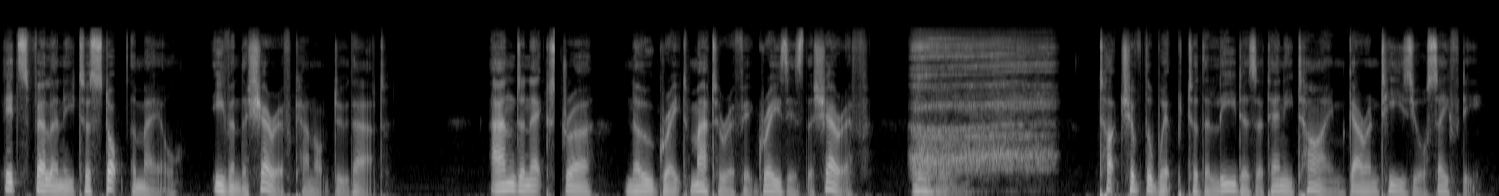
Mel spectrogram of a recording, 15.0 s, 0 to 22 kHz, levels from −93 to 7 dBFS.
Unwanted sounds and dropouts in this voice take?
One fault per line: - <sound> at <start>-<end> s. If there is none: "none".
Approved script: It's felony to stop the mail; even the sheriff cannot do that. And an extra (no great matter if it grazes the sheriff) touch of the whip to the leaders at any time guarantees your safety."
- dropout at 5.5-5.6 s
- sigh at 9.1-10.6 s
